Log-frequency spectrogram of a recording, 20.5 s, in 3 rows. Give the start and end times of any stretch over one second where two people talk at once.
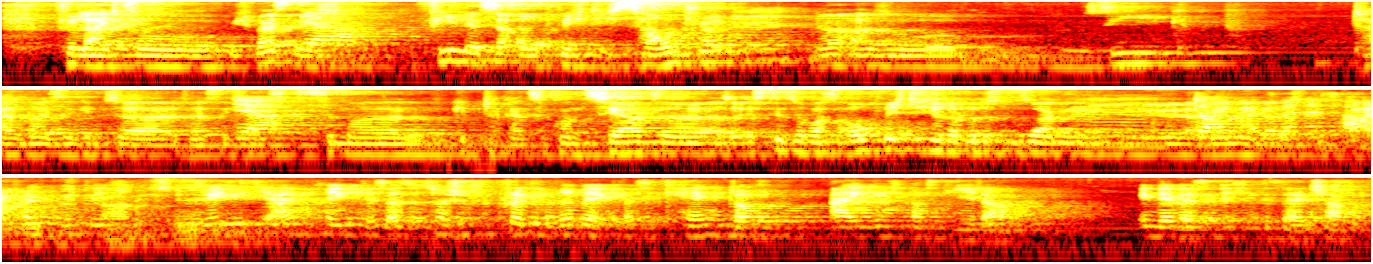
12.2-14.7

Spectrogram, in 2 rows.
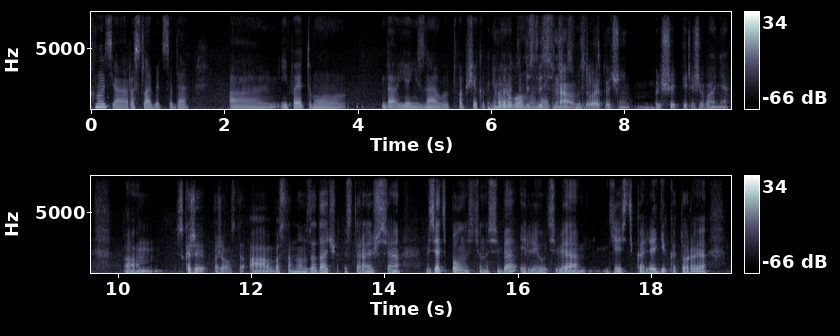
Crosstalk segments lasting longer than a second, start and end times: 6.1-7.5

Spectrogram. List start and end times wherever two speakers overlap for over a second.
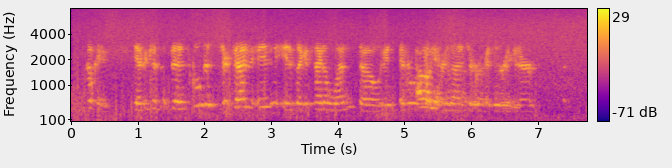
5.2-6.7

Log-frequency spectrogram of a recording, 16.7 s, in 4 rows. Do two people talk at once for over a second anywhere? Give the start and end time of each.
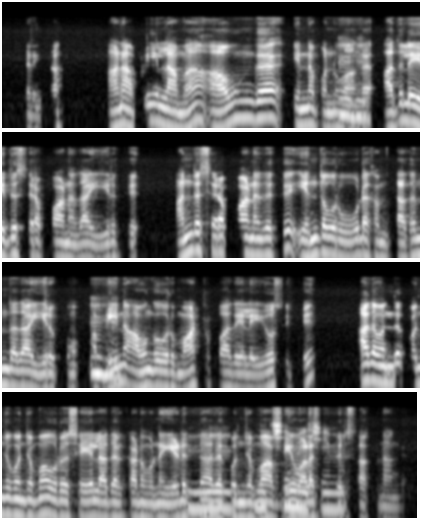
14.5-16.0

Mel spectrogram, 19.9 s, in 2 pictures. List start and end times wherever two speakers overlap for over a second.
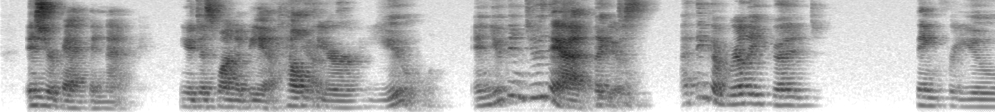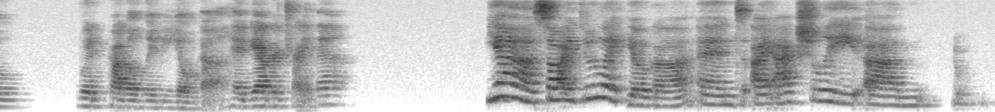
none

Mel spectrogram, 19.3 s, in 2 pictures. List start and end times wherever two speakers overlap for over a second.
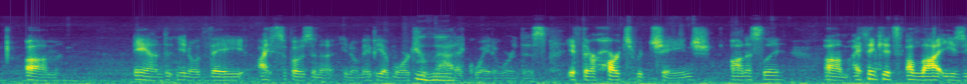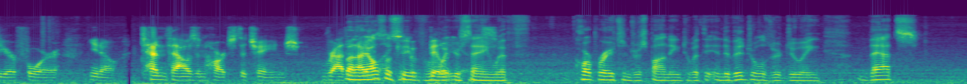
13.1-14.6

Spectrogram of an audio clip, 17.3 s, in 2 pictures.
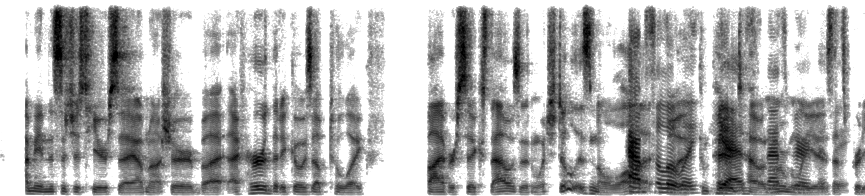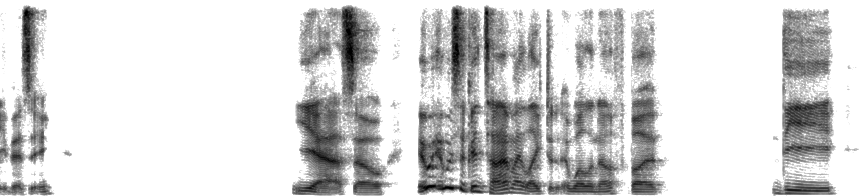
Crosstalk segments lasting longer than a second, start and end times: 6.3-8.4

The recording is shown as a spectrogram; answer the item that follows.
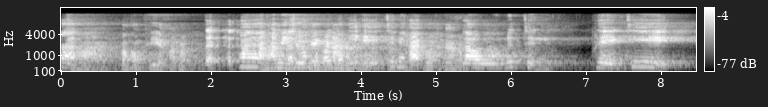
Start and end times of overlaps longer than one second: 3.0-4.4

